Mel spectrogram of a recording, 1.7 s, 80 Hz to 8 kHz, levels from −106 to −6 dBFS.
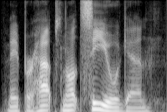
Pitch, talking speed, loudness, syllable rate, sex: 115 Hz, 250 wpm, -18 LUFS, 6.4 syllables/s, male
